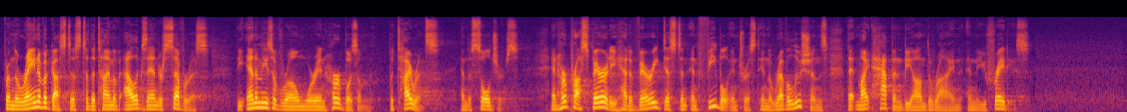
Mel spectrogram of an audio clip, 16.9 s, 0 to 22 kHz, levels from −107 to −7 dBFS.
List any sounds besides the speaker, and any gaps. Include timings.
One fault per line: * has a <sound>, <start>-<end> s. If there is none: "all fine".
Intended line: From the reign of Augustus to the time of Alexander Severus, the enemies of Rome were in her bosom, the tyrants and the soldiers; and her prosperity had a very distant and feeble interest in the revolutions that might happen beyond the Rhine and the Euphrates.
all fine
